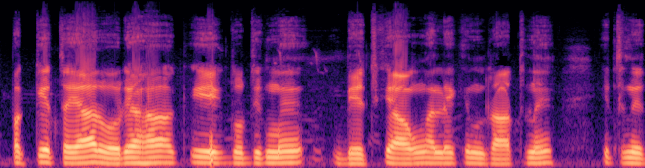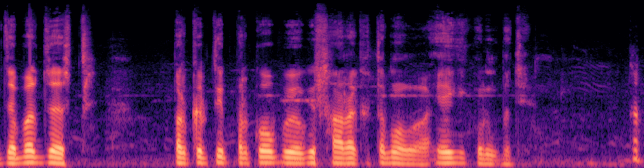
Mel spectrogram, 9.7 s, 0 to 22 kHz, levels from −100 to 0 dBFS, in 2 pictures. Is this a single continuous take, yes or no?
yes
